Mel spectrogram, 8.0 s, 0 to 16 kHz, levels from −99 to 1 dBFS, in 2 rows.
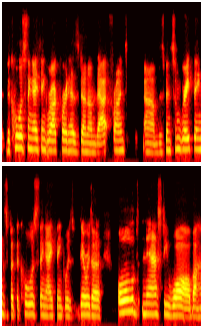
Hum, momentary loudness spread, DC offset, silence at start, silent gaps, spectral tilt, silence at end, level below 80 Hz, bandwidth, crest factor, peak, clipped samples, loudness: none; 11 LU; under 0.1%; 0.1 s; none; -4.5 dB/octave; 0 s; -70 dBFS; 12 kHz; 18 dB; -10 dBFS; under 0.1%; -29 LUFS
